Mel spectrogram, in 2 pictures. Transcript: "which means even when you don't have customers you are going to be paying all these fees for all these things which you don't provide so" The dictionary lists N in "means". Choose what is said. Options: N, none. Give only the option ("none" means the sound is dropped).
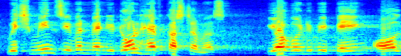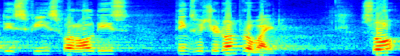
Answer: N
